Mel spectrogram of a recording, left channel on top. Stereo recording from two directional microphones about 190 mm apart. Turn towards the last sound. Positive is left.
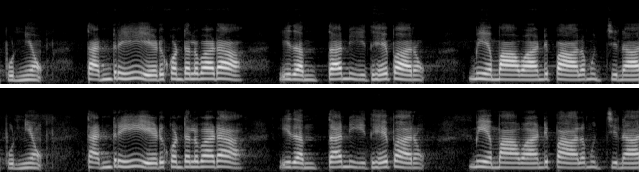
turn(degrees=45)  # may be behind; listen again after turning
